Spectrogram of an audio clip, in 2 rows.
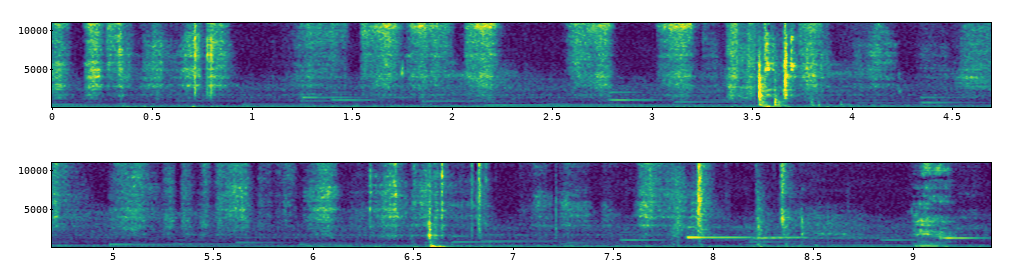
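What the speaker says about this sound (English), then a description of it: "we're going to sand it some more, but I just want to make the seam line invisible." Sandpaper rubs along the seam line of a plastic 1:400 scale model ship hull in steady, soft scraping strokes, close up, over a low steady hum with a couple of sharp knocks.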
